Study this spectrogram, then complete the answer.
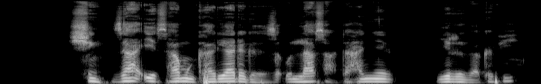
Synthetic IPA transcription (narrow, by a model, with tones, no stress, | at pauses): ʃɪ˦ŋzaː˦˨ʔɪ˦ja˨saː˦mʊ˨ŋkʰaː˦ɽɪ˦jaː˦dɐ˨ɡa˨zɐ˨zɐ˦ɓʊ˦nlaː˦saː˨ta˨ha˦ɲjɐ˨r | jɪ˦rɽɪ˨ɡaː˨kɐ˦ɸiː˦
